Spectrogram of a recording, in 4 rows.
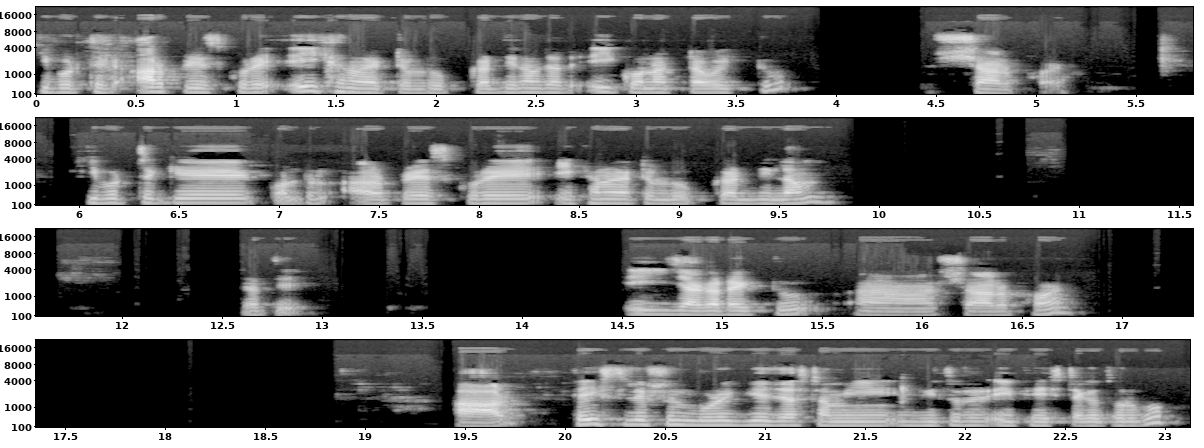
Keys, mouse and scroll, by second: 0.2 ctrl+r, 5.1 middle click, 5.7 ctrl+r, 17.6-19.8 middle drag, 19.8 click, 21.6 shift+z, 22.1 click.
